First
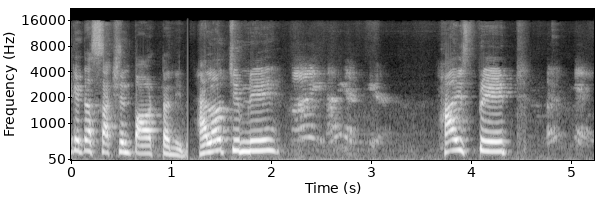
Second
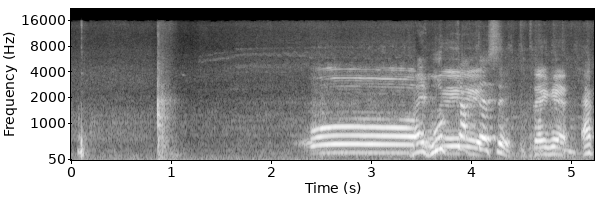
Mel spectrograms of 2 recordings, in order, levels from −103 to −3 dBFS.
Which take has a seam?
first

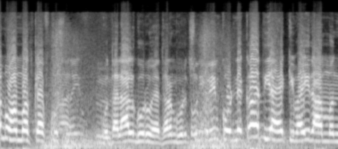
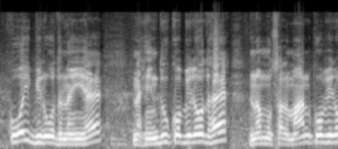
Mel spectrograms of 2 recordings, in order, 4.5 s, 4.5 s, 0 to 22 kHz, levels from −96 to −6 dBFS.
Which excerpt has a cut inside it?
first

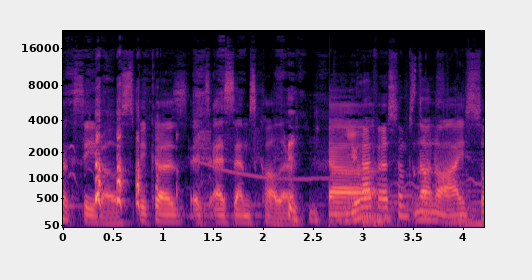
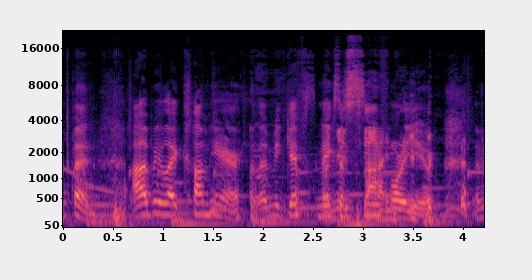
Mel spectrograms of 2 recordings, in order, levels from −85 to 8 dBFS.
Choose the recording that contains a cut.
first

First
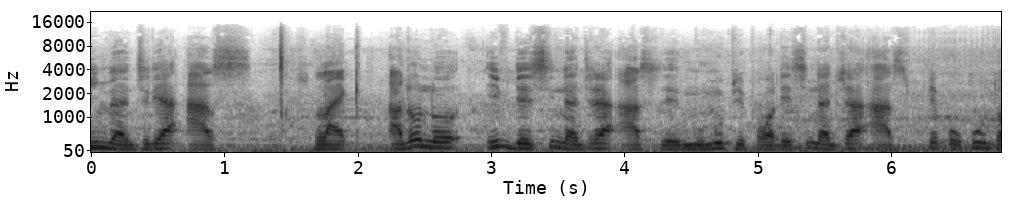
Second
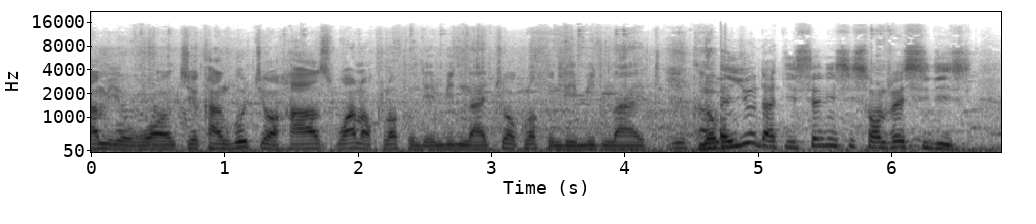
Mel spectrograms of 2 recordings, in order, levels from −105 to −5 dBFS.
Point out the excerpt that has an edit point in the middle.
second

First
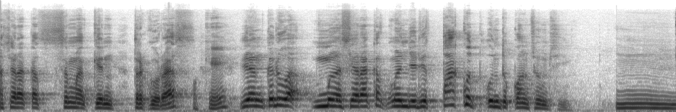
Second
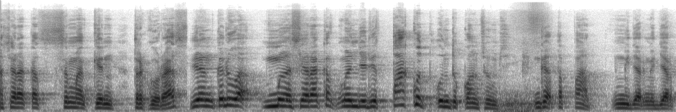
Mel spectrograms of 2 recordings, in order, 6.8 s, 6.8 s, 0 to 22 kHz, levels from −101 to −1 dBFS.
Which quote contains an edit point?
second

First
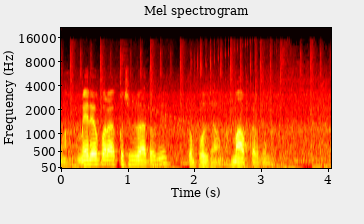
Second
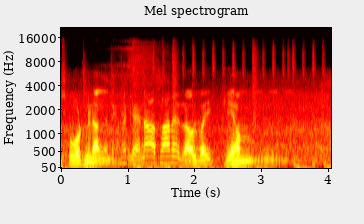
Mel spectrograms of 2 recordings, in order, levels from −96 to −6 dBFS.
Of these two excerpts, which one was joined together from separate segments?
second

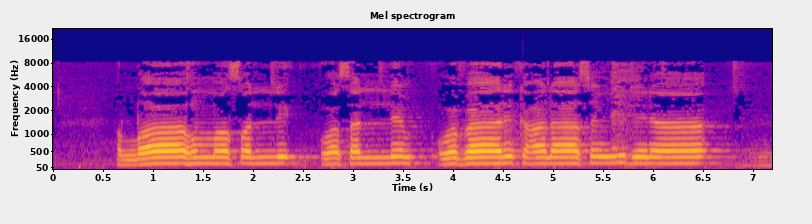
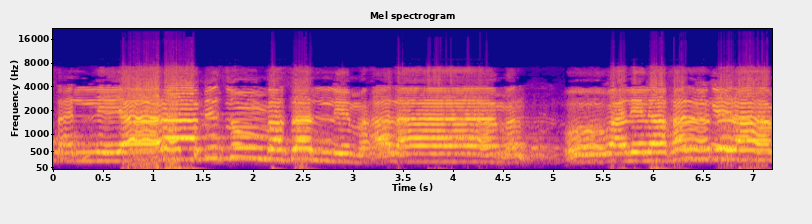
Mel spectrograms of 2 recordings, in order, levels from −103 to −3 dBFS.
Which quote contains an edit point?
second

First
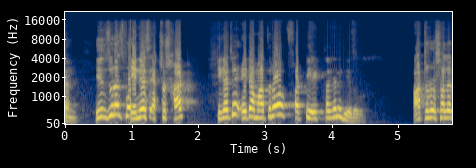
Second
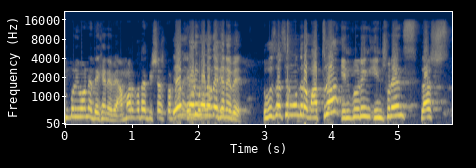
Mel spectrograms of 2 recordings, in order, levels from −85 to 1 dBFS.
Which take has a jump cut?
first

